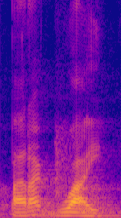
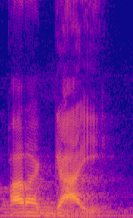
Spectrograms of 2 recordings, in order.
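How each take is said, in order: First: The U after the G is clearly pronounced. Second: The U after the G is not pronounced. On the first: The speaker calls it right. "a letra U, ela é pronunciada" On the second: The speaker calls it wrong. "Você fala Paraguai ou você fala Paraguai?"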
